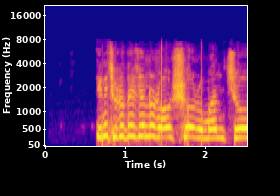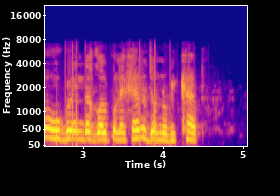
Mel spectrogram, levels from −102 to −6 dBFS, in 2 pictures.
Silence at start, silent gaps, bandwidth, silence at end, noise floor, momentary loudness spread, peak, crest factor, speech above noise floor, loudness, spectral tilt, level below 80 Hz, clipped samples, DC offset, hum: 0.65 s; none; 7.4 kHz; 0.65 s; -77 dBFS; 6 LU; 0 dBFS; 12 dB; 66 dB; -12 LUFS; -6 dB/octave; -48 dBFS; under 0.1%; under 0.1%; none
